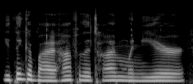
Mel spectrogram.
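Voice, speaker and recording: A woman in her twenties, a guest artist chatting on a podcast, talking in an animated way and sometimes dropping into a whisper. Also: lowish voice, quick pace, clean tone, no room sound, studio quality. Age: 20s. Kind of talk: casual podcast conversation.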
